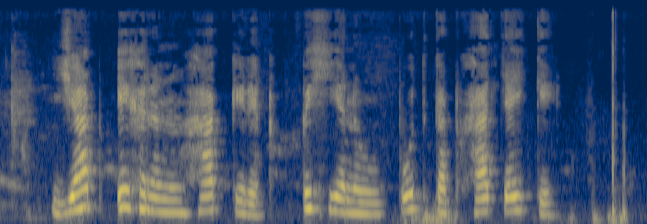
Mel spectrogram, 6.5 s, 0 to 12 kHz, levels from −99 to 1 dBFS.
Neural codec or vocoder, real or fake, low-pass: none; real; 9.9 kHz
